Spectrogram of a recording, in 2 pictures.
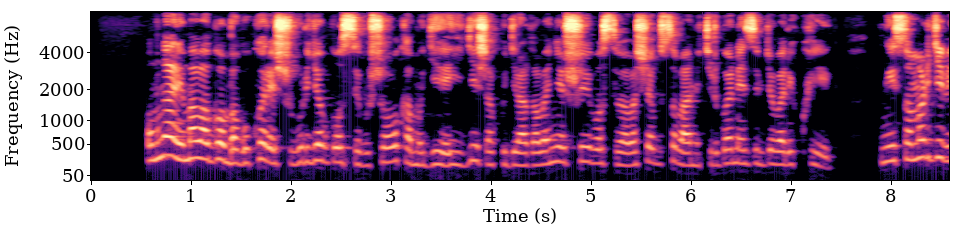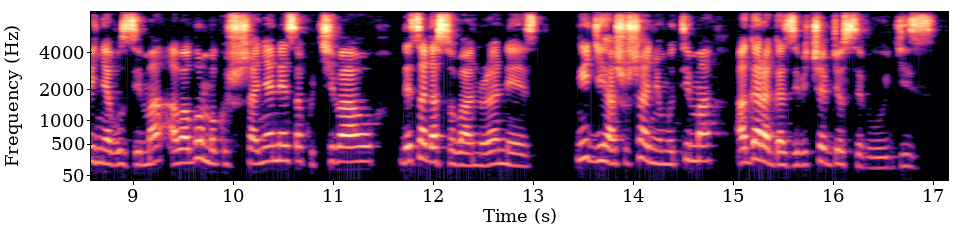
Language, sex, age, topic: Kinyarwanda, female, 18-24, education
